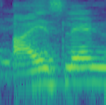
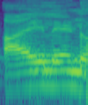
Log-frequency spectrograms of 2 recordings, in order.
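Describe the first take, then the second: First: The s sound is pronounced in the word. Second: The s sound is silent in the word. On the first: The speaker calls it wrong. "आइसलैंड नहीं होगा बेटा" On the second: The speaker calls it right. "ये आइलैंड होगा। इसमें ये एस है, silent रहेगा"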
